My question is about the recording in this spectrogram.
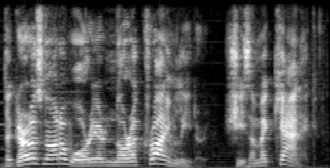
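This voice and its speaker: Guy narrating a comedy story recap, bright and kind of sharp, sarcastic asides, faint music underneath. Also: fairly high pitch, sing-song, a little fast. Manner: sarcastic asides and mock outbursts.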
